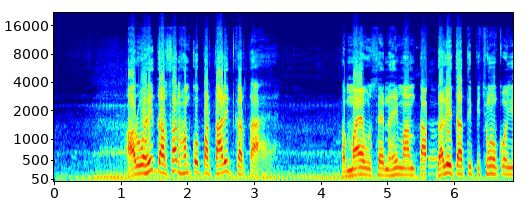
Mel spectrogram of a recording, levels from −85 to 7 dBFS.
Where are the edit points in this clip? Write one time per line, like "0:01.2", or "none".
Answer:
0:05.6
